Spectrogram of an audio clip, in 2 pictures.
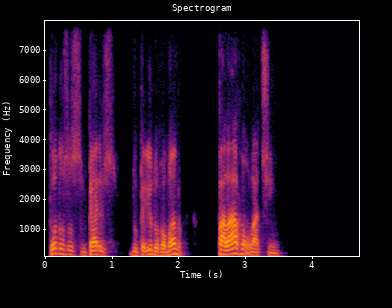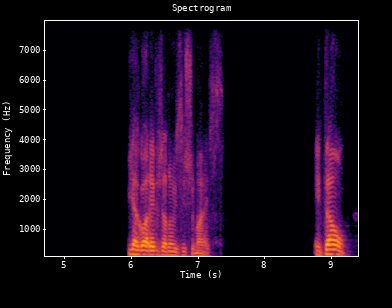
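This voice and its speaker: A man's voice: medium pitch, darkish tone. A Brazilian man speaking Brazilian Portuguese as a spiritual teacher, explaining in an informal lecture style and often checking in with short tag questions.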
